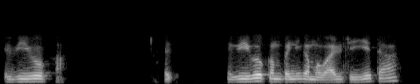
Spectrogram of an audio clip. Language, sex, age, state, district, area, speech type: Urdu, male, 18-30, Uttar Pradesh, Saharanpur, urban, conversation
